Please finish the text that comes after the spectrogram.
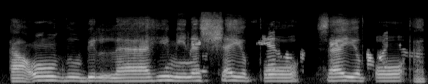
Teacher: alif yang berasal dari al-jauf di sana mengikuti ketebalan huruf po. Ya, jadi a'udzubillahi minasyaipo, syaipo, tebal ya.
